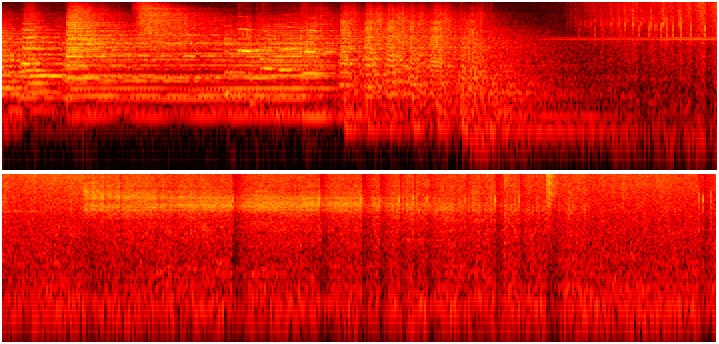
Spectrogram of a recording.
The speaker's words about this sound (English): You might wonder why you can hear the sound of the waves when the story that we're going to be talking about tonight takes place in outer space.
